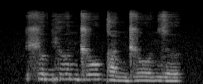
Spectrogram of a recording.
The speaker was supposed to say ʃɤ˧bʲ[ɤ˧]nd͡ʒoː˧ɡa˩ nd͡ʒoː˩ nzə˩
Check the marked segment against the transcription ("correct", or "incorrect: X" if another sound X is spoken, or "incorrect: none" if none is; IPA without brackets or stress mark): incorrect: ɤː˧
